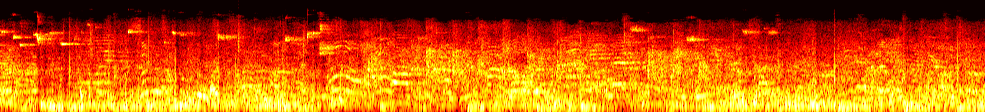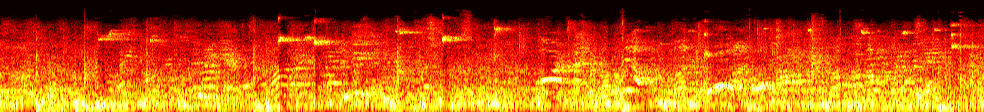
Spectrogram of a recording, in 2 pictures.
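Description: A crowd chatters and cheers in an echoing gym.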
